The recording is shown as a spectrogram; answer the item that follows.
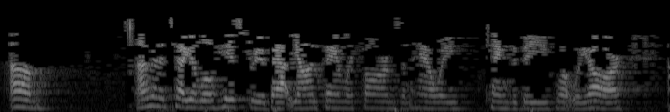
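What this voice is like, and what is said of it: Southern US accent. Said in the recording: “We're all from the South here and on the panel, so I hope our accents have been easy enough for you to understand”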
